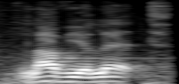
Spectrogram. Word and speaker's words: LaViolette: Laviolette, okay.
